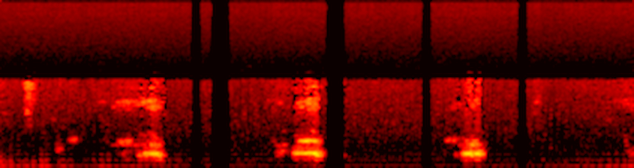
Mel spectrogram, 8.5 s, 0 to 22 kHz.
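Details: Yanta, a colt foal born 21 January 2026 (Fast Force × Pink Blossom), asleep and snoring in three steady, humming, nasal breaths spaced roughly two seconds apart, separated by near silence.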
